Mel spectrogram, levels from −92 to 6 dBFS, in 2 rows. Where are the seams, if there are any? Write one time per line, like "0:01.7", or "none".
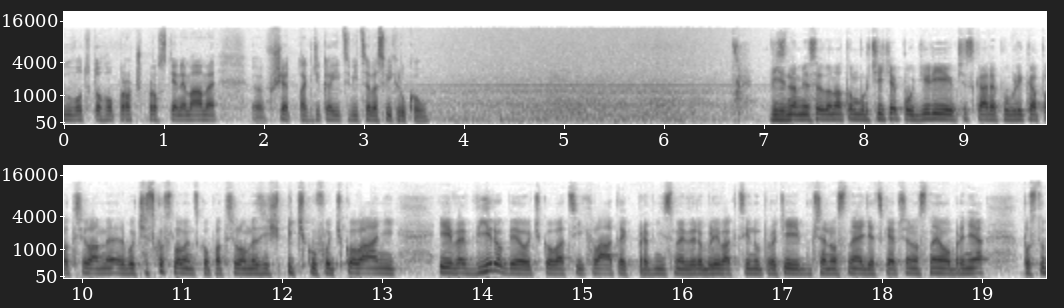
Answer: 0:08.9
